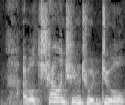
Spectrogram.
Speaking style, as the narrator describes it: cried Jukahainen

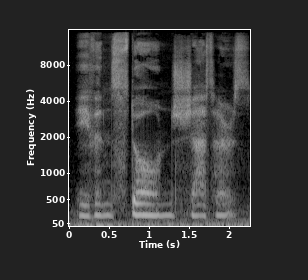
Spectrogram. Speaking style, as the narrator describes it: she whispered

